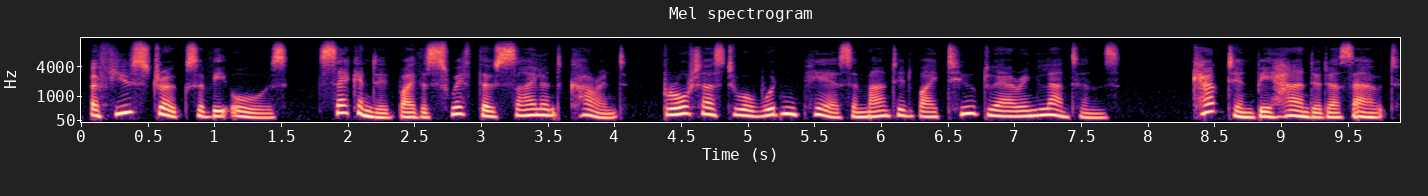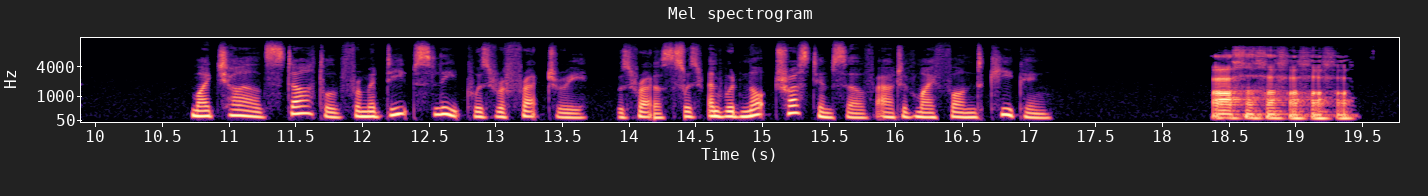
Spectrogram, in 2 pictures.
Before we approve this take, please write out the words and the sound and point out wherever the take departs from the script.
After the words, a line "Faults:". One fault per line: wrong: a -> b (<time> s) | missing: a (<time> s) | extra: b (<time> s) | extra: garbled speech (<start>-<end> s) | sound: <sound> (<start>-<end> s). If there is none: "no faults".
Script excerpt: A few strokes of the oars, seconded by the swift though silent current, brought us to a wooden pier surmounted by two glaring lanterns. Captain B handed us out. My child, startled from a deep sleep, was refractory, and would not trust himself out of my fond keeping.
A few strokes of the oars, seconded by the swift though silent current, brought us to a wooden pier surmounted by two glaring lanterns. Captain B handed us out. My child, startled from a deep sleep, was refractory, [garbled] and would not trust himself out of my fond keeping.
Faults:
extra: garbled speech (13.9-14.6 s)
sound: laugh (18.4-19.6 s)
